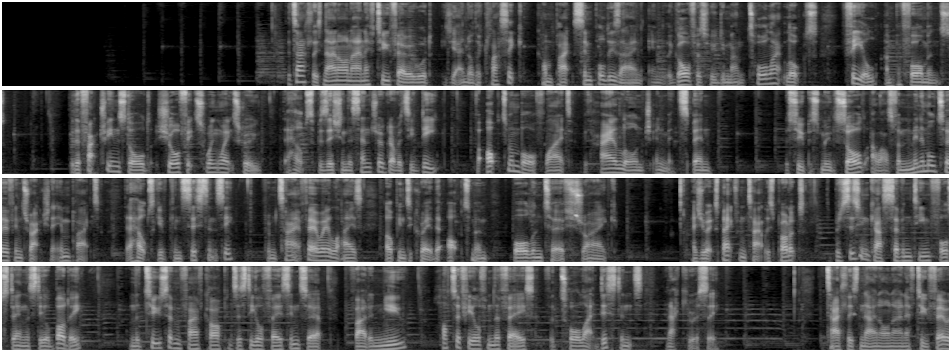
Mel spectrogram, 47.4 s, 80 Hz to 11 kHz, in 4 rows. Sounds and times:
Music: 1.3 - 47.3
Speech: 3.6 - 11.9, 12.7 - 20.8, 21.6 - 31.4, 32.2 - 36.5, 37.1 - 44.5, 45.8 - 47.3.

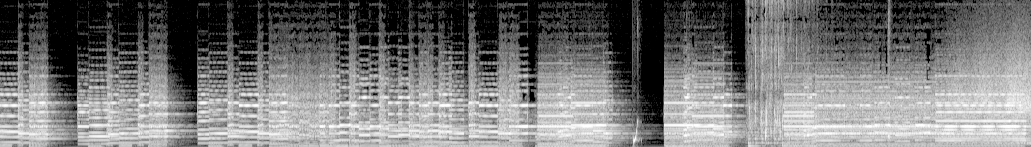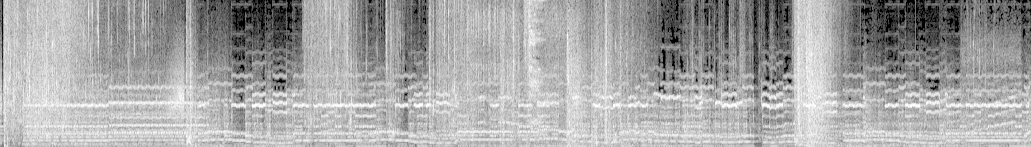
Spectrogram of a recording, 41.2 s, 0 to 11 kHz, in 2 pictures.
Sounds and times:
Music: 0.0 - 41.2.

